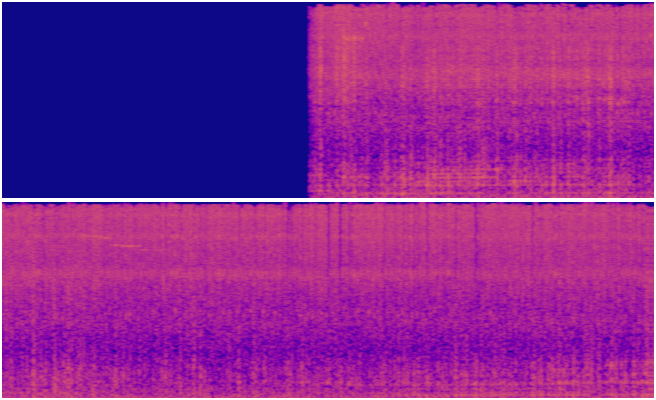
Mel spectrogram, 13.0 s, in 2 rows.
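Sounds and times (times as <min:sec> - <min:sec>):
distorted car engine running: 0:03.1 - 0:13.0.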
